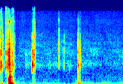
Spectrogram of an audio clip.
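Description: Faint handling noise of a hand on a picture book: a soft knock about a quarter second in, then a few short light clicks.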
